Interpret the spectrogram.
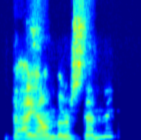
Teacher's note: la sílaba tónica es stand.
